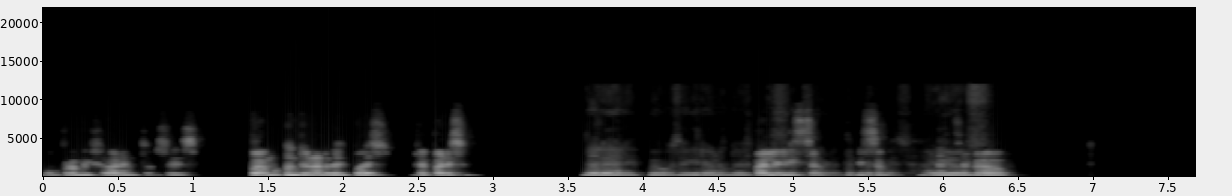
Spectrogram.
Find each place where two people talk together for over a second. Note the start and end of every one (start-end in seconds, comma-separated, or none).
4.8-6.4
